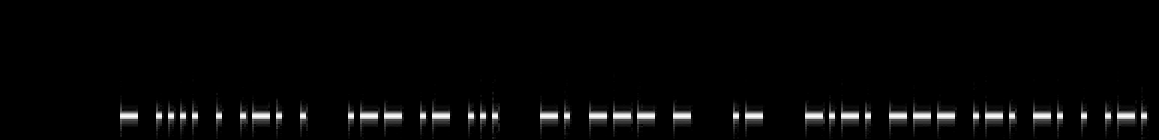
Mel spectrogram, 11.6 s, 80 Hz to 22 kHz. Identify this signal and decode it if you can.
Morse code, heard as a keyed tone, about 19 wpm, 700 Hz. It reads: THERE WAS NOT A CORNER
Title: Sentences from Top 1600 Words 20wpm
